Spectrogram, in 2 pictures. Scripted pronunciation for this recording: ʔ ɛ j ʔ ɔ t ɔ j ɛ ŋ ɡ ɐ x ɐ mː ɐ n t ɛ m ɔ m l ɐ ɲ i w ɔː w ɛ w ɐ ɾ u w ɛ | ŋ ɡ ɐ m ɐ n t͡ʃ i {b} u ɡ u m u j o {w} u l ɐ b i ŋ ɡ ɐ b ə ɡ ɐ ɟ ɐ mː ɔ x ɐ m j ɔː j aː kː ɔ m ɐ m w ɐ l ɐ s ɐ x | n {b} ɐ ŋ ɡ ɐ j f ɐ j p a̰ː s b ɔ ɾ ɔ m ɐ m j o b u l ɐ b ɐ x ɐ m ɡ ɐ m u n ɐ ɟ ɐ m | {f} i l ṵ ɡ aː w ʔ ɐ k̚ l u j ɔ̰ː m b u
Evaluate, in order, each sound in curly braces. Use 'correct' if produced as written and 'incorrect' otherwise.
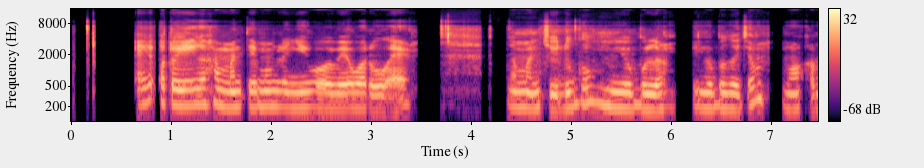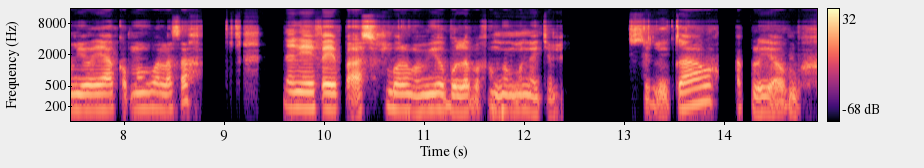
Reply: incorrect: d, incorrect: b, incorrect: d, incorrect: s

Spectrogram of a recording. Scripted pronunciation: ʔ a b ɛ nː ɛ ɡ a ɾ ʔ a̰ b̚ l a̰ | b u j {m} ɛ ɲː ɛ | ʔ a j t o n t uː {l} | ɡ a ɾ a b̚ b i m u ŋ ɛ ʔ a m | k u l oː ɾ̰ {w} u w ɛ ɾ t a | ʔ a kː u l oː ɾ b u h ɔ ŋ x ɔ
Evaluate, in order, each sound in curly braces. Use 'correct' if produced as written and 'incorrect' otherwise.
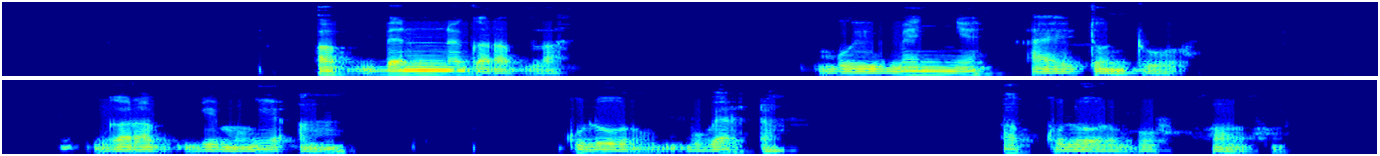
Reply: correct, incorrect: ɾ, incorrect: b

